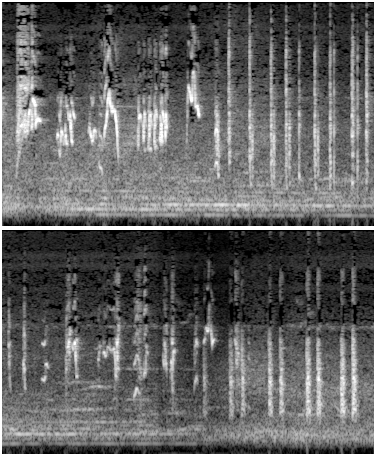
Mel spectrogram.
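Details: Javan myna in morning song, meant to lure other mynas; opens with a burst of squeaky whistles and squawks, then settles into regular sharp clicking notes with occasional short whistles, faint hum beneath.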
